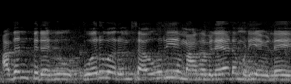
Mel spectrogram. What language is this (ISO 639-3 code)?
tam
